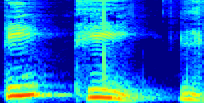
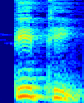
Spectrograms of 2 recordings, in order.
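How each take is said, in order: First: तिथि drawn out slowly, each vowel held long; slow, louder teacher's तिथि; stretched tithi. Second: तिथि said short and clipped, like the wrong spelling; quick short तिथि; short quick tithi. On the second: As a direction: say तिथि fast, vowels short. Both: Shown as a demonstration. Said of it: "जबकि होता क्या है?".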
